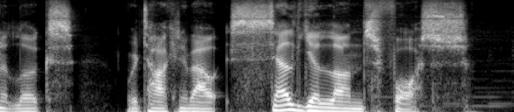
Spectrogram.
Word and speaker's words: Seljalandsfoss: We're talking about Seljalandsfoss. Seljalandsfoss, made up of three words. So, we've got Selja, lands, foss. Once you break it down, it's pretty straightforward.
